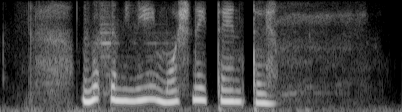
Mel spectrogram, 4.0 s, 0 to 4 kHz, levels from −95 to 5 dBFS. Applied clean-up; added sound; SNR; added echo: neural diffusion model UNIVERSE++.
